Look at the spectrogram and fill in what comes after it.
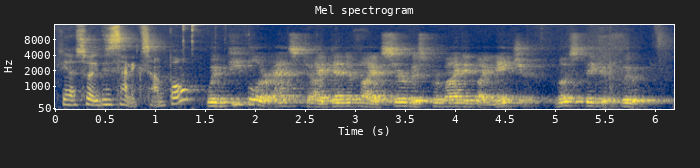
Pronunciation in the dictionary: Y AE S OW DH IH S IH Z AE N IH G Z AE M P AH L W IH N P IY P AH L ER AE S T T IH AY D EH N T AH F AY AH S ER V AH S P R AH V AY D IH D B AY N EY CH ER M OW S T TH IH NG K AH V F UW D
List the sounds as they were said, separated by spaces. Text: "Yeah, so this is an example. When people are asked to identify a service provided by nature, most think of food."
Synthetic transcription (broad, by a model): Y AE S OW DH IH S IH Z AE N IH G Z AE M P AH L W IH N P IY P L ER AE S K T IH AY D EH N T AH F AY AH S ER V AH S P R AH V AY D IH D B AY N EY CH ER M OW S T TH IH K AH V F UW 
